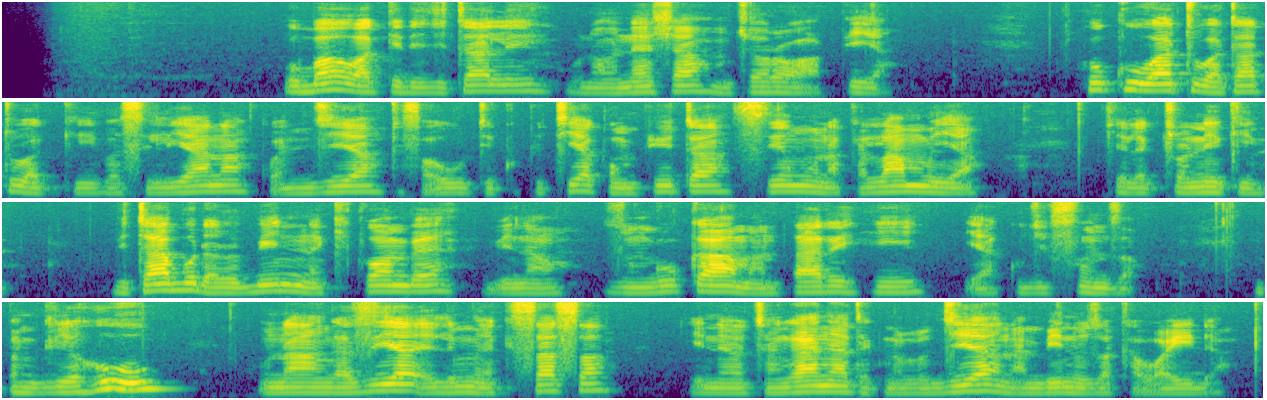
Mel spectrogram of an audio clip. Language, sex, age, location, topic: Swahili, male, 36-49, Nairobi, education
